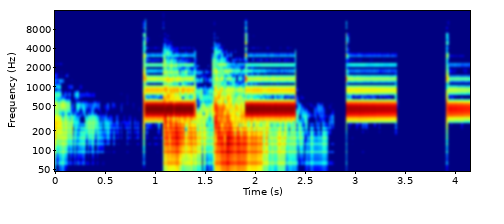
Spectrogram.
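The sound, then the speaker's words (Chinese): A telephone busy tone after a hang-up: four steady, mid-pitched beeps, each about half a second with equal gaps between them. A low rumbling clatter sits under the first two beeps. “当对方已挂断电话。”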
